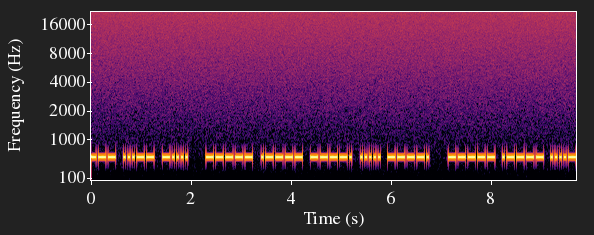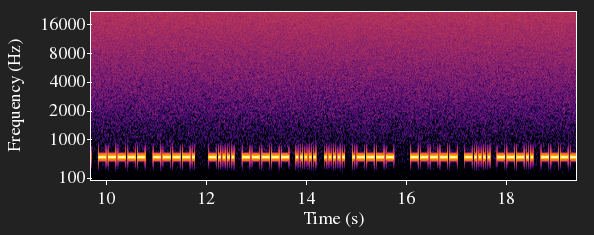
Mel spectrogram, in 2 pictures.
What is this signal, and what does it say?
Morse code, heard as a keyed tone, hand-sent with a paddle, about 27 wpm, 590 Hz. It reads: … 01959 01409 60551 …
